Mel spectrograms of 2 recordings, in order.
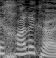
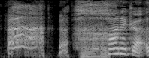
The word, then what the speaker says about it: Hanukkah: You just heard me say Hanukkah, and he was like, "Oh, okay." Because I said it correctly. – First of all, I am so impressed. Hanukkah.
